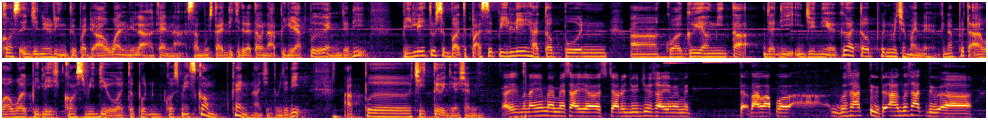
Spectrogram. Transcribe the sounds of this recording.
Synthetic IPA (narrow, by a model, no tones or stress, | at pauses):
kɔsɛ̰nd͡ʒəniɾiŋt̪upadaawalnĩlahkanːa̰ʔsamusə̥t̪adikit̪adaʔt̪aɦuna̰ʔpilɪɦapəkand͡ʒadi | pilɪht̪usəbap̚t̪əpa̰ʔsəpilɪɦat̪awpʊn | əkuarɡəjaŋmĩnt̪a̰ʔd͡ʒadiʔḭnd͡ʒəniəkəat̪awpʊnmat͡ʃamːanə̰̃kənãpət̪a̰ʔaawalpilɪhkɔsvideoat̪awpʊnkɔsmɛskɔmkanːa̰ʔt͡ʃənt̪ud͡ʒadi | ʔa̰pət͡ʃit̪əɲəʃamḭsajasəbənarɲamemãŋsajasə̥t͡ʃaɾad͡ʒud͡ʒʊsajamemã | t̪əʔt̪aɦuapəɡosat̪ut̪əʔaɡosat̪uə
